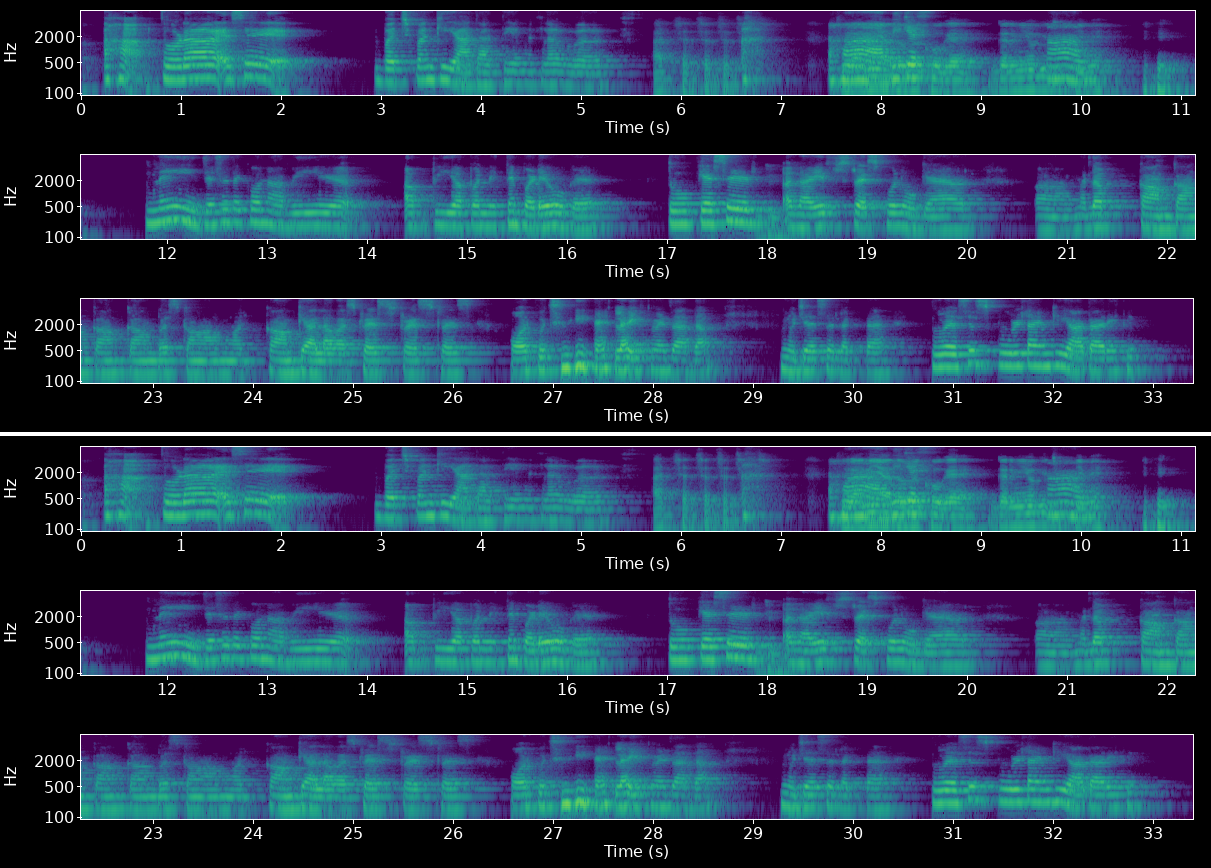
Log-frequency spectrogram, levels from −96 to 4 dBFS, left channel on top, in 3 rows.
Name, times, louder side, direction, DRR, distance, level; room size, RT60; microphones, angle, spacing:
voice 1, 0.2-2.1 2.9-5.2 6.6-6.8 7.5-8.5 9.7-10.2 11.8-13.9 14.4-16.3 17.0-20.1 20.7-21.4 21.7-26.2 26.6-28.6 29.3-30.4 30.8-32.8, left 2 dB, 30° left, 8 dB, 0.9 m, -33 dB
voice 2, 5.7-6.7 7.6-10.2 10.7-10.9 17.9-18.1, right 1 dB, 35° right, 6 dB, 1.2 m, -37 dB
sound 1, 8.6-28.4, right 14 dB, 60° right, 0.6 m, -31 dB
9.3 x 9.1 x 7.3 m, 0.80 s
head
